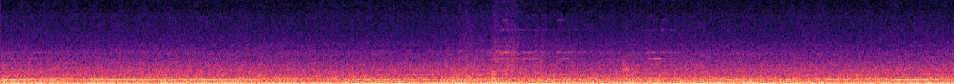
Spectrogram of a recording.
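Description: Hydraulics whine as the excavator's controls are worked.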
